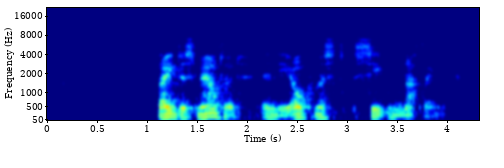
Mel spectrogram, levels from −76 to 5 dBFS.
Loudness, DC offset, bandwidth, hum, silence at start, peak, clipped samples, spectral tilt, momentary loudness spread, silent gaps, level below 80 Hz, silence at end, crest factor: -33 LUFS; under 0.1%; 7.6 kHz; none; 1.1 s; -10 dBFS; under 0.1%; -7 dB/octave; 13 LU; none; -74 dBFS; 0.4 s; 24 dB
